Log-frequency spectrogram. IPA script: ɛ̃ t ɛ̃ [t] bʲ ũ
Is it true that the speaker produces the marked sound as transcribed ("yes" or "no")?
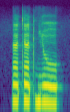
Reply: yes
